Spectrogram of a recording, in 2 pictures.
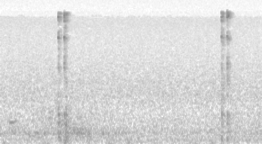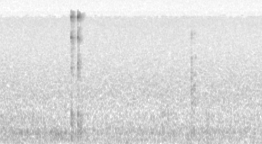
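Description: Near silence with three faint, short clicks, about one, three and four seconds in.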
